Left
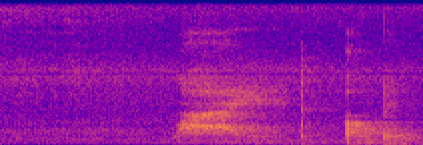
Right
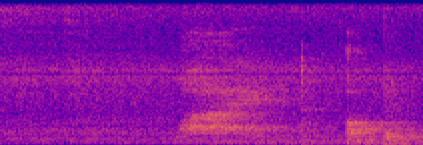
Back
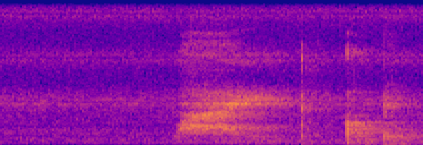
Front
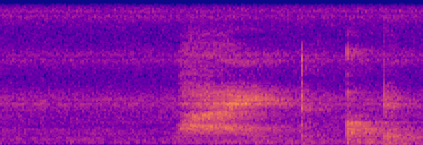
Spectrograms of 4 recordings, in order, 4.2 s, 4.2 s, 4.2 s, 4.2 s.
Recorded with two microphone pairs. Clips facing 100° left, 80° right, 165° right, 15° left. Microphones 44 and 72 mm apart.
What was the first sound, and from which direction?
Whispering, 130° left.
